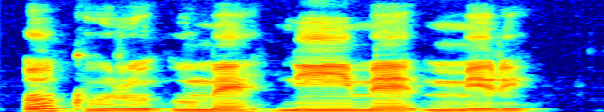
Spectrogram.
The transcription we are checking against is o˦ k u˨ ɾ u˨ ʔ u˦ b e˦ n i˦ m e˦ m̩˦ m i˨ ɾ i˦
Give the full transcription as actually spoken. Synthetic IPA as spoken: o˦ k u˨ ɾ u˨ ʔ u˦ m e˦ n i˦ m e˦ m̩˦ m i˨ ɾ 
